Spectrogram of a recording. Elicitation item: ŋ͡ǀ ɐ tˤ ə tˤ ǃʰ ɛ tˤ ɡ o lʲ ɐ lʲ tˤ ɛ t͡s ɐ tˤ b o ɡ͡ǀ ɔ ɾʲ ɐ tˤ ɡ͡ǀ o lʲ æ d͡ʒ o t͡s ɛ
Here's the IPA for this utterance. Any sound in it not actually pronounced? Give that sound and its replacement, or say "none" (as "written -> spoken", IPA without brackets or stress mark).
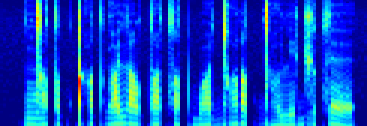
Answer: none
